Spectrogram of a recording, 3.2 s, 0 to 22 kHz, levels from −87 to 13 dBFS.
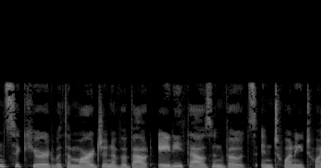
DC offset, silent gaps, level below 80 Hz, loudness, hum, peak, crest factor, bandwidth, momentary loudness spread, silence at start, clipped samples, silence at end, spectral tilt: under 0.1%; none; -76 dBFS; -34 LUFS; none; -18 dBFS; 18 dB; 11.5 kHz; 6 LU; 0 s; under 0.1%; 0 s; -4 dB/octave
